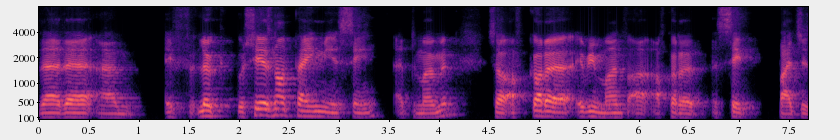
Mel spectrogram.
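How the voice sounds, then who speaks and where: With a South African accent, a man speaks at medium pitch and a moderate pace, using ordinary pitch variation against a quiet background. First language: Afrikaans. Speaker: interviewer, expat community app founder. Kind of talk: casual interview.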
